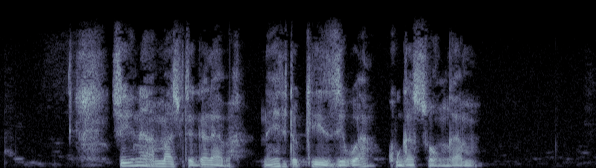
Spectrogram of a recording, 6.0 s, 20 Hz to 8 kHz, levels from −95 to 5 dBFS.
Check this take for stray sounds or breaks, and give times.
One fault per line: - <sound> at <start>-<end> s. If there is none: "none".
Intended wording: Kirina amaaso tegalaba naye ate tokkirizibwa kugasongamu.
none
